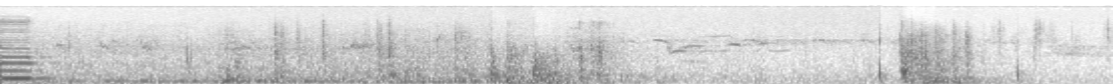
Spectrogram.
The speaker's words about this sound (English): Later, Kate stops by a small house in the woods. She honks a horn.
